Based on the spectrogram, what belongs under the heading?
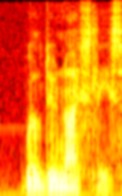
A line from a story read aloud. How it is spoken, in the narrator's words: said the barman in a barely audible whisper from between dry lips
